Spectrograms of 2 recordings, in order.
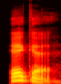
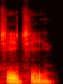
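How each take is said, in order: First: The vowels sound like 'uh'. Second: Both vowels sound like 'ee'. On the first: The speaker calls it right. "It's Guga" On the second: The speaker calls it wrong. "I just pronounced that Gigi this whole time"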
